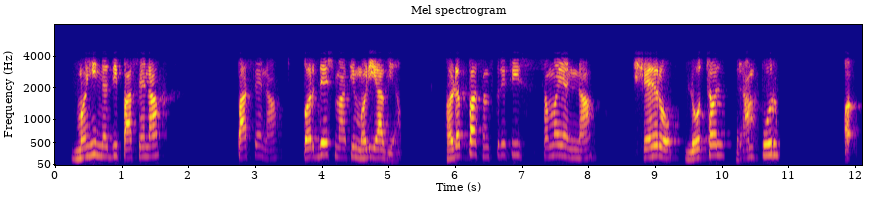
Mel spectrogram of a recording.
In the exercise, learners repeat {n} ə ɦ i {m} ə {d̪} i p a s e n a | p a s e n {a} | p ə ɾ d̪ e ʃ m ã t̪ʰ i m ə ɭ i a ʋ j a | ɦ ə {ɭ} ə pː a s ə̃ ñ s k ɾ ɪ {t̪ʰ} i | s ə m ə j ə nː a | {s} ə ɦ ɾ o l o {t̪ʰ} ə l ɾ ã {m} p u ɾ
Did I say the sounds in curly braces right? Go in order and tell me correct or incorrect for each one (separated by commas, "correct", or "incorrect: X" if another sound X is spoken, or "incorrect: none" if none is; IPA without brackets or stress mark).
incorrect: m, incorrect: n, correct, correct, incorrect: ɽ, incorrect: t̪, incorrect: ʃ, correct, correct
